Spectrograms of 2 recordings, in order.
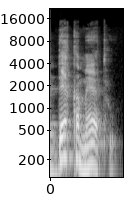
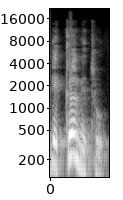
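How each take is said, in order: First: The stress is on the third syllable. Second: The stress is on the second syllable. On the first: The speaker calls it right. "mantêm a tonicidade do nome" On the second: The speaker calls it wrong. "Não existe decâmetro"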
